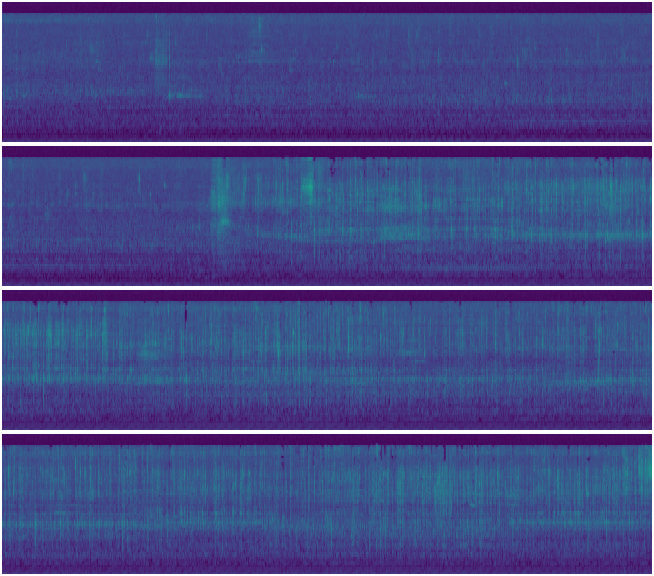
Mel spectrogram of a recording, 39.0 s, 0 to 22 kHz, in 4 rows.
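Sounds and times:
aquarium water trickling and bubbling: 0.0s - 39.0s
low steady hum: 0.0s - 39.0s.

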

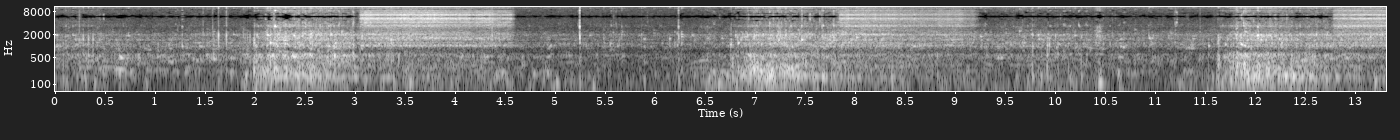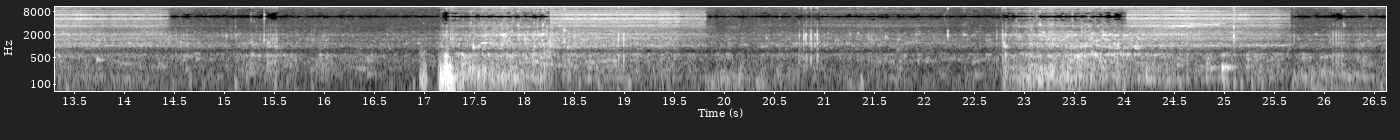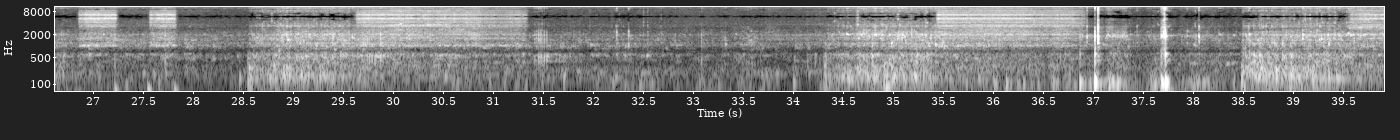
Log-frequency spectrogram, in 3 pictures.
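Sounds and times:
diver breathing through regulator: 3.1s - 4.6s, 7.8s - 9.2s, 12.8s - 14.5s, 18.3s - 19.8s, 24.0s - 25.7s, 26.9s - 27.9s, 29.6s - 31.4s, 35.4s - 37.0s.

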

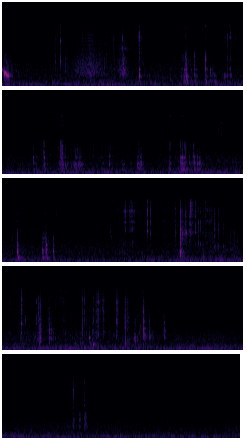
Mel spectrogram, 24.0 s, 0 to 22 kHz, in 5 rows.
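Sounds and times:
faint small clicks and taps: 20.6s - 21.1s.

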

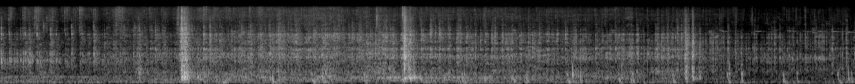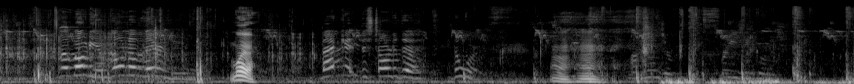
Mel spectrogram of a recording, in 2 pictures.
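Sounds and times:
plastic wheels rattling on concrete: 0.0s - 13.5s.

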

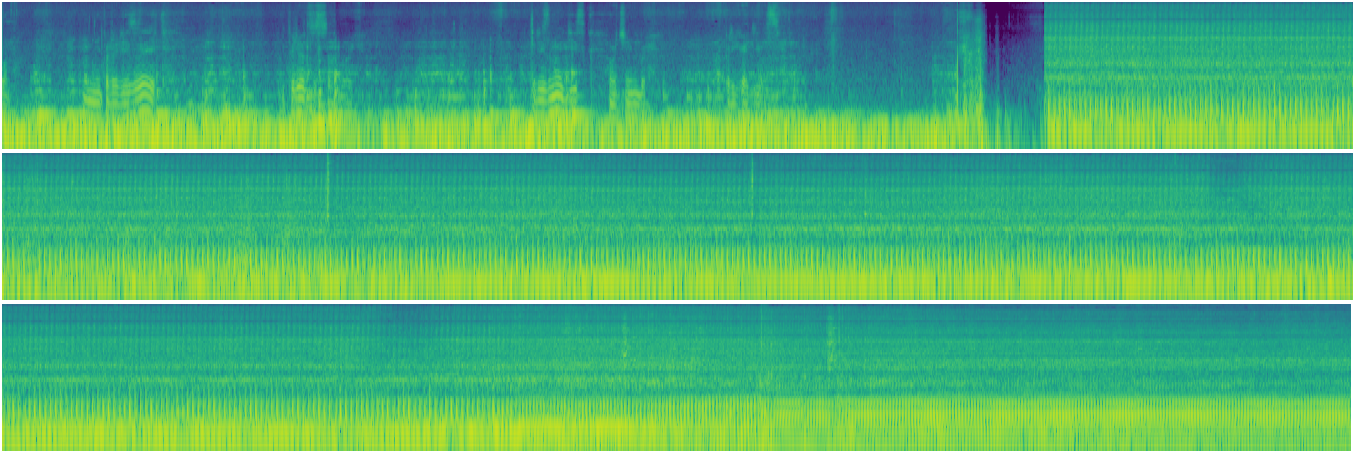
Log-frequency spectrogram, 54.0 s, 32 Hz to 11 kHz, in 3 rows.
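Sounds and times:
walk-behind tractor engine running: 13.9s - 54.0s.

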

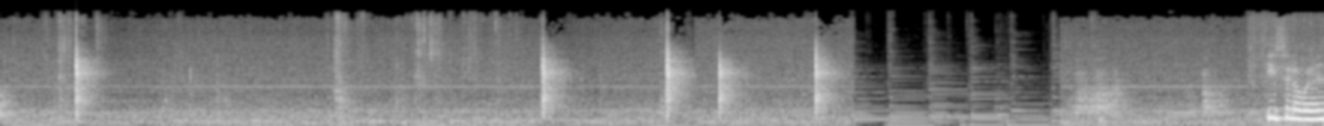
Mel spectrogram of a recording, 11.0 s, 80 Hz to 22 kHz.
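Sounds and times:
music: 0.0s - 11.0s
knife chopping on wooden board: 0.5s - 0.9s, 4.5s - 4.8s, 6.8s - 7.1s.

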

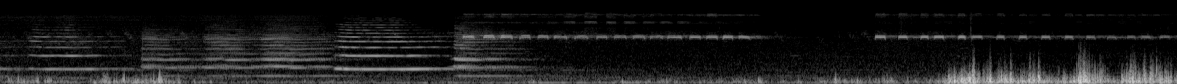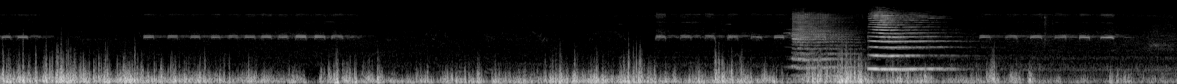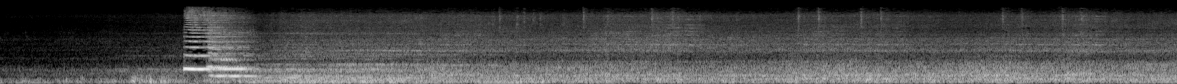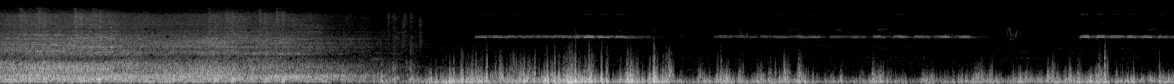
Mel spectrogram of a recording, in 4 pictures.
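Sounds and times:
train horn blasts: 0.0s - 5.6s, 19.6s - 23.1s, 24.8s - 28.9s
train wheel and rail noise: 0.0s - 47.0s.

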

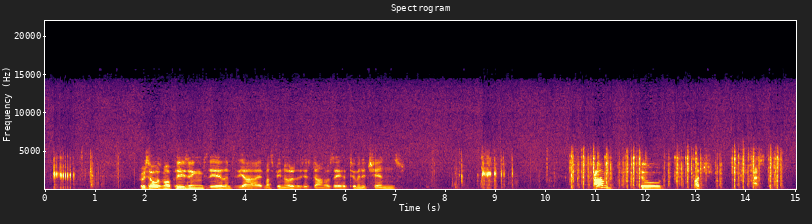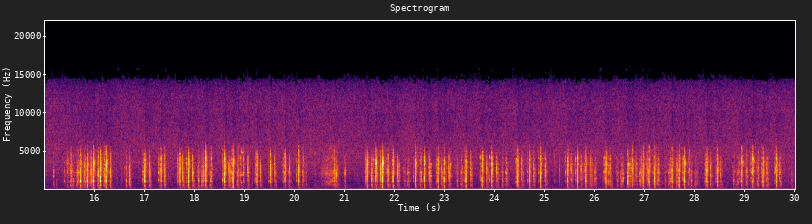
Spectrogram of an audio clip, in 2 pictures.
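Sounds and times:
faint low hum: 0.0s - 30.0s
typewriter keys clacking: 10.5s - 14.8s, 15.4s - 20.3s, 21.4s - 29.8s.

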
